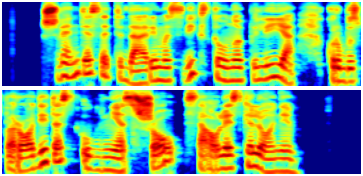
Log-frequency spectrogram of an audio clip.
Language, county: Lithuanian, Kaunas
